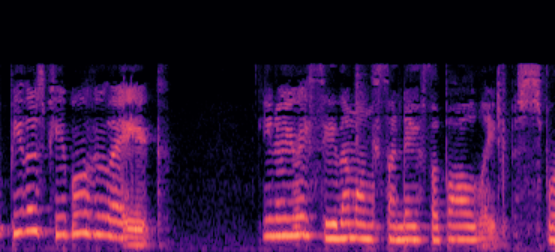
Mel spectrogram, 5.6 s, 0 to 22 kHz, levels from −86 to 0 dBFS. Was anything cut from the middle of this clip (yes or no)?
yes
